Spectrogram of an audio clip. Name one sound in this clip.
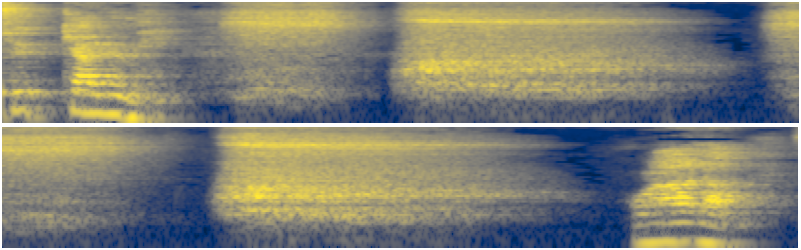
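A man breathes out loudly in long, slow breaths.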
